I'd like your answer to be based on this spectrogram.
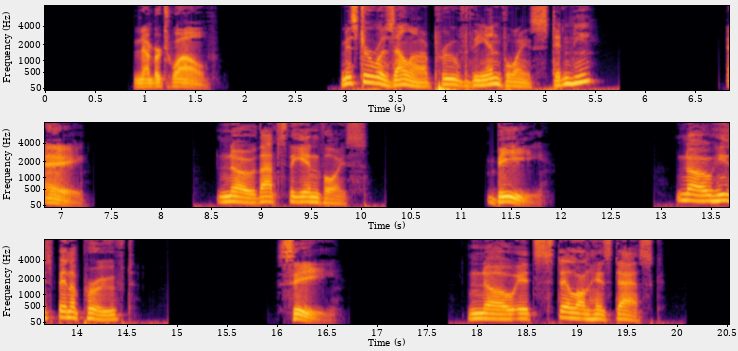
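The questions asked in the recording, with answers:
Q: Mr. Rosella approved the invoice, didn't he?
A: C: No, it's still on his desk.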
